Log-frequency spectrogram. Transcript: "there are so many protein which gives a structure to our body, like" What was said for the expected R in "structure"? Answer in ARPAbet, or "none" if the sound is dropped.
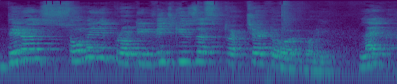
R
